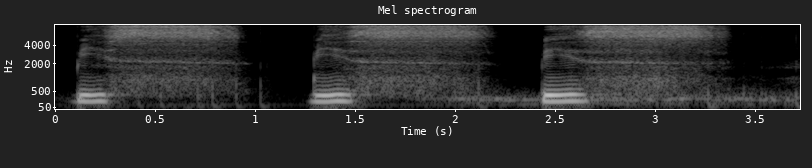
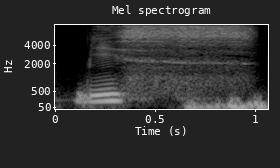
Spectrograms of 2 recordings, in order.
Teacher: Xo'p, undan keyingi harfimiz sin harfi sukunli holatda kelyapti. Demak, sin harfimizga rohavaq zamonini berib, ko'proq ushlab talaffuz qilamiz. Havosini chiqaramiz. Sofirini eshittiramiz. Va til bilan tanglay orasida qamamaymiz.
